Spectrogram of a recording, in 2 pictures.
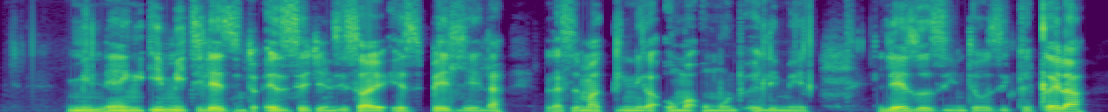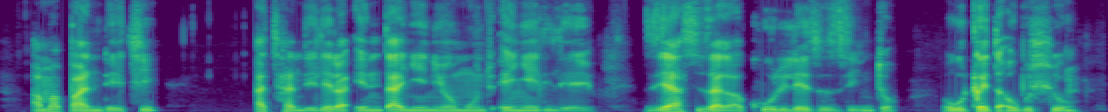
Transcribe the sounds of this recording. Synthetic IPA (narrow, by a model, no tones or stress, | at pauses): mineŋiʔimitʰilezintʼɔʔezisɛt͡ʃʼend͡zʱiswajɔʔezi̥b̥ʱɛɮɛla | lʔa̰sɛmakʼlinik̬a̰ʔuma̰ʔumuntʼuḛlimɛːlɛlɛzozintʼɔziǃ̥ʱɛǃɛla | a̰mab̥ʱandʱet͡ʃʰi | atʰandʱɛlɛlwaʔɛntʼaɲenijomuntʼuʔɛɲelilɛːjɔ | zijasizaɣakʰululɛzozintʼɔ | uɣuǃɛd̥ʱa̰ʔuβuɬṵːŋu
